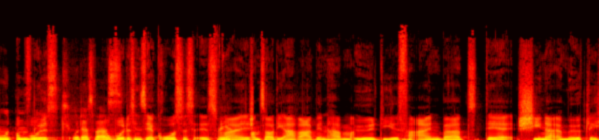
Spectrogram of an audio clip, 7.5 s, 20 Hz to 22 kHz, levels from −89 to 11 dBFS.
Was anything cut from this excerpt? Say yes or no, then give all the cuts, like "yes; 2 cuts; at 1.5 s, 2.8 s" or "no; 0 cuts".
yes; 6 cuts; at 1.1 s, 1.6 s, 2.4 s, 3.1 s, 4.4 s, 6.4 s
